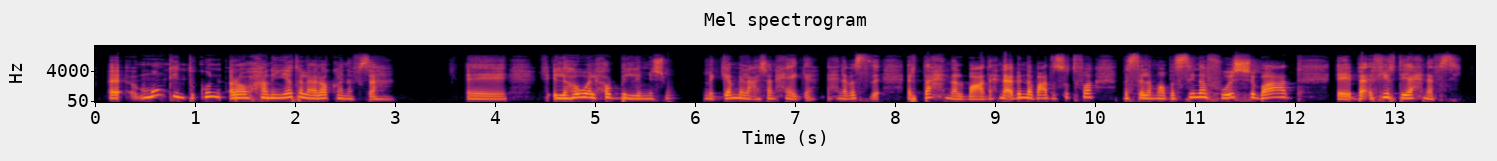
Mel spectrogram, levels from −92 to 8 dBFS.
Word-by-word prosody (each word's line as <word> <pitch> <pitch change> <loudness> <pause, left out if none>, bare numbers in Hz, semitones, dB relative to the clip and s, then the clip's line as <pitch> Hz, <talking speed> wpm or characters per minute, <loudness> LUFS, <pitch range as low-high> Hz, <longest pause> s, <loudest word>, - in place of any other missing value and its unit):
أ - - +5 0.2
ممكن 280 - 0
تكون 270 +7 -1
روحانيات 220 +4 +2
العلاقة 200 -3 +1
نَفْسها، 145 -3 -4 0.7
آآ، 160 -2 -3 0.5
اللي 195 +1 +4
هو 235 +5 +4
الحُب 225 -2 0
اللي 175 -4 -1
مش 175 +2 -2 0.4
متجمل 195 +3 -1
عشان 175 +1 -3
حاجة، 160 -5 -5
إحنا 175 -3 -6
بس 195 - -3 0.3
ارتحنا 230 -7 0
لبعض، 155 0 +1
إحنا 205 - +1
قابلنا 230 -2 +4
بعض 195 -1 +1
صُدفة، 250 +6 -1 0.3
بس 190 +1 0
لمّا 180 -1 +1
بَصّينا 250 +9 +2
في 205 - -6
وش 230 +3 +6
بعض 250 +4 +3 0.4
آآ، - - +4
بقى - - +1
في 250 - 0
ارتياح 205 -3 +2
نَفْسي. 160 -4 -4
200 Hz, 150 wpm, -19 LUFS, 175-235 Hz, 0.7 s, وش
